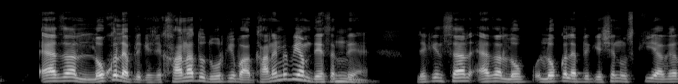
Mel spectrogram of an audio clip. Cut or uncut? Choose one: uncut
